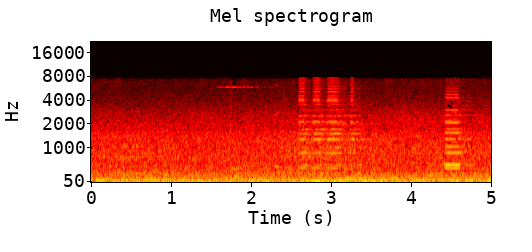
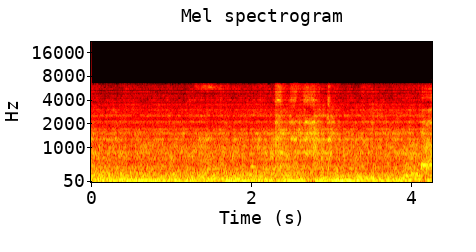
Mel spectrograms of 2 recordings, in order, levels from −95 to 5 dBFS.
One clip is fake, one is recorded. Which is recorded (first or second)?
first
